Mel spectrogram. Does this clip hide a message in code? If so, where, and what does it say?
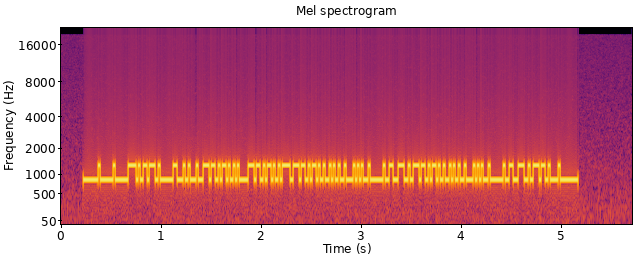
Yes: RTTY (50 baud, 450 Hz shift) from 0.2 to 5.2 s, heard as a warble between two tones, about 1070 Hz centre. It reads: CQ DX DE DJ6WN DJ6WN K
